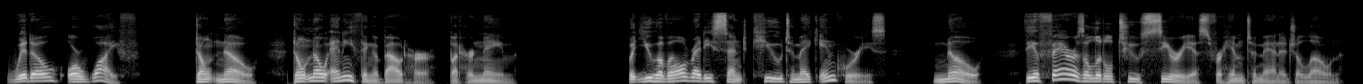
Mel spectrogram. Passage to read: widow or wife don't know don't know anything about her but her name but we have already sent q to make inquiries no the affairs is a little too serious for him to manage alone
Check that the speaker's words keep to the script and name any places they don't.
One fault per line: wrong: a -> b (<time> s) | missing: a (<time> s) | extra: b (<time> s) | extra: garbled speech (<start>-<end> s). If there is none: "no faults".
wrong: we -> you (6.4 s)
wrong: affairs -> affair (10.4 s)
